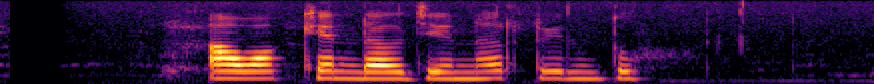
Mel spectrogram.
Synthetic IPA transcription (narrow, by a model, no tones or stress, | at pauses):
ʔawakɛndald͡ʒənərːint̪uh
